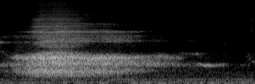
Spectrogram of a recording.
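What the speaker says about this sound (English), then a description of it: "Full breath in. Full breath out." A slow, audible breath during a wake-up stretching routine, drawn in and released through the nose and mouth, close and soft, swelling then fading over a couple of seconds with no talk.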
